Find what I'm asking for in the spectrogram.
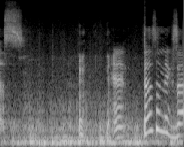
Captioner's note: chuckling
